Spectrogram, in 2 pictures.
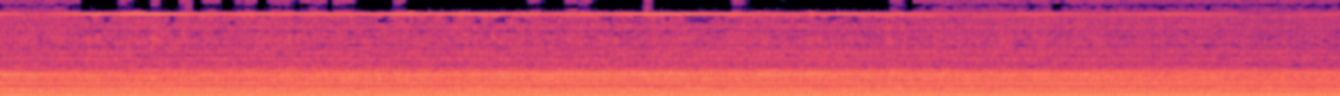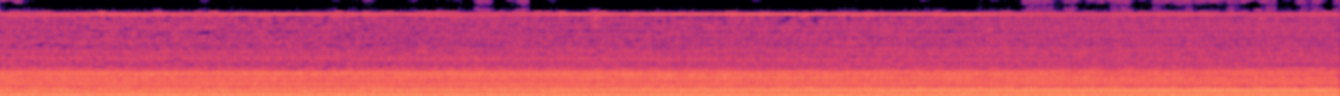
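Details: Vacuum pump with vacuum buffer tank, started after the top plate was fastened and the release valve closed: a steady, even hum of constant pitch with no knocks or surging as vacuum rises quickly, normal running.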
